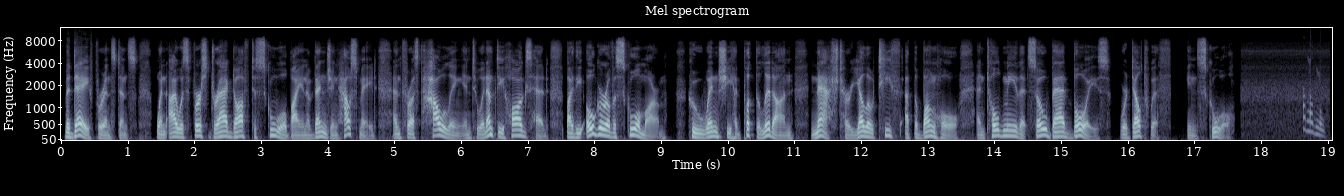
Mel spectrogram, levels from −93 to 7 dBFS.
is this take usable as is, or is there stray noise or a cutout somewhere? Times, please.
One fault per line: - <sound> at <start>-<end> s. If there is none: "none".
- chirp at 18.6-19.0 s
